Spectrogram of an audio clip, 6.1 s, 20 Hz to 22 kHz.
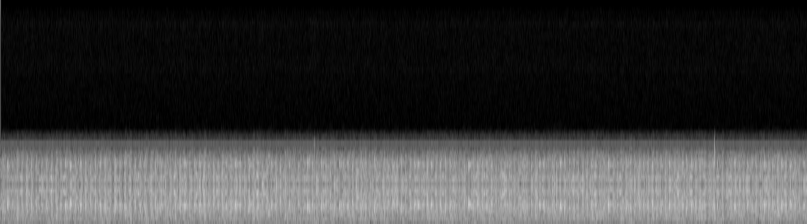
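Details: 1980s Toyota Hiace diesel van, new fuel filter, injection pump not priming, air in fuel system: uneven clatter hunting and stumbling at idle without settling; rough running, owner suspects air in lines, may need to crack injectors, unconfirmed.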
